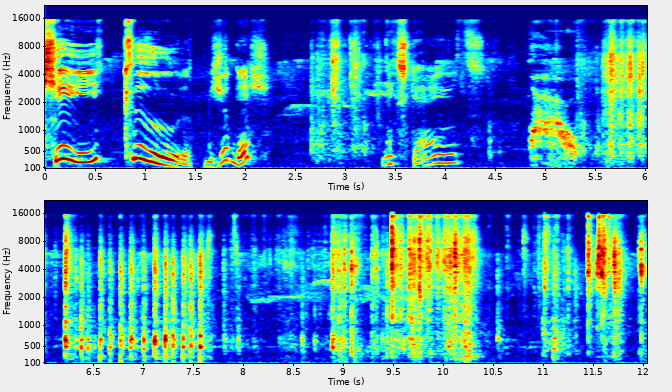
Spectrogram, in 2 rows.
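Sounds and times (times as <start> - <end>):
plastic packaging crinkling: 5.3 - 12.0.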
